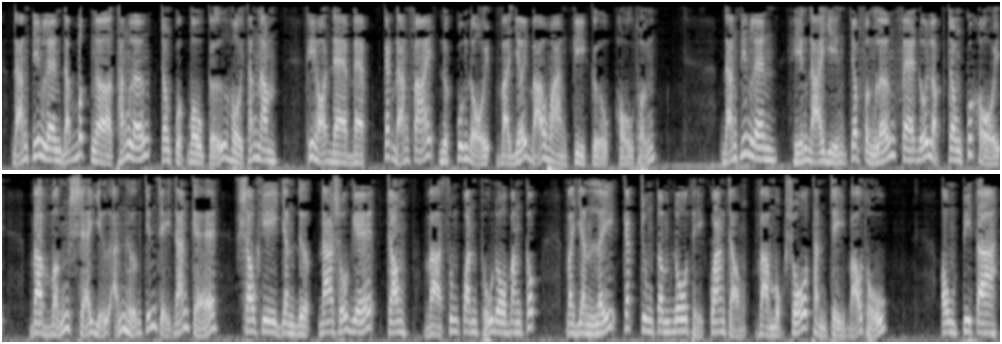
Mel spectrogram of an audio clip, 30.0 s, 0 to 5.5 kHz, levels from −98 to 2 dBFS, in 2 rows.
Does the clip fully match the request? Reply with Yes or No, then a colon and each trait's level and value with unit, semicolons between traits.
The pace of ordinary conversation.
Yes: average, 180 wpm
